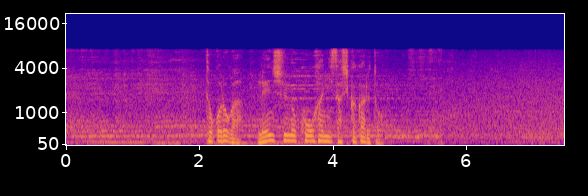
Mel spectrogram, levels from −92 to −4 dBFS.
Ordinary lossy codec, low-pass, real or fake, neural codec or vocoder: none; 7.2 kHz; real; none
